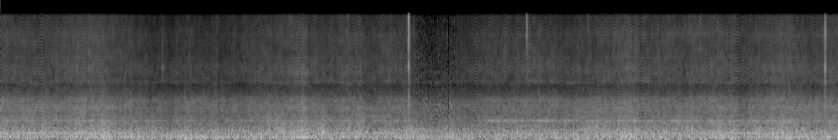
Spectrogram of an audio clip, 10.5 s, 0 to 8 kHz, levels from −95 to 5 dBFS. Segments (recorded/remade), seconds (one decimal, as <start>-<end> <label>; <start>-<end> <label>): 0.0-5.2 remade; 5.2-5.7 recorded; 5.7-10.5 remade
